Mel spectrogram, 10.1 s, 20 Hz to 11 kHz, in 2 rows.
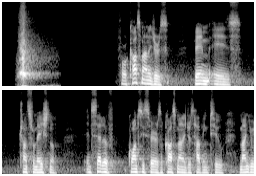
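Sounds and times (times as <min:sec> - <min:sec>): whoosh sound effect: 0:00.3 - 0:01.2.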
